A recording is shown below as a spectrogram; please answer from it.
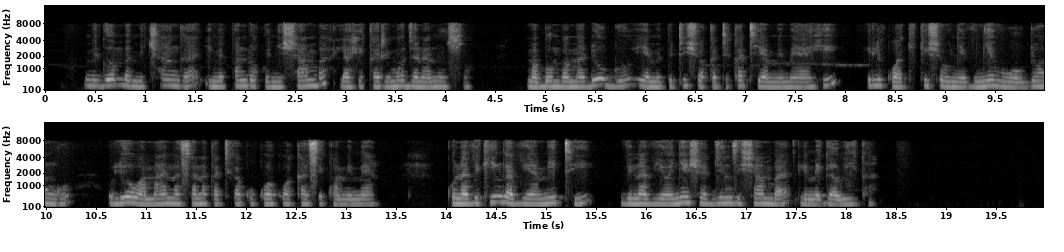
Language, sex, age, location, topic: Swahili, female, 18-24, Kisumu, agriculture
